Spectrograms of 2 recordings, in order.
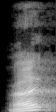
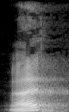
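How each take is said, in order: No difference in how they are said.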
